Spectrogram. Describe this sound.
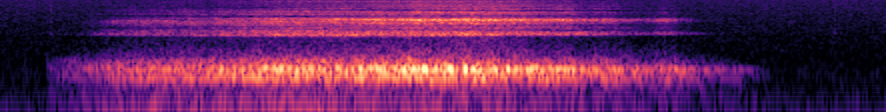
A single breath out
Recorded with AKG condenser microphone M-Audio Delta AP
